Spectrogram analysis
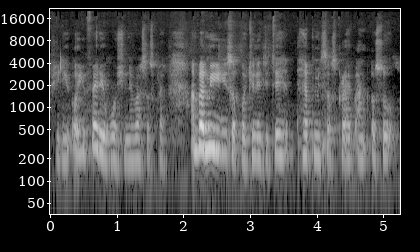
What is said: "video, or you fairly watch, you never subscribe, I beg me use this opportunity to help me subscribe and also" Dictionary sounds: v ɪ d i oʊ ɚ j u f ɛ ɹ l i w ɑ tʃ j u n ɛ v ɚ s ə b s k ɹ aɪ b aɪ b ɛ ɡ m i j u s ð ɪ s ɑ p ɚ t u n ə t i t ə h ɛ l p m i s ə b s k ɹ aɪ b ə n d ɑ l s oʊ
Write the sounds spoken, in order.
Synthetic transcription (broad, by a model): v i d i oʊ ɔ j u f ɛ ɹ i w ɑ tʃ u n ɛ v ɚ s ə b s k ɹ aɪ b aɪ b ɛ m i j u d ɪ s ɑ p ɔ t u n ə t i t ə h ɛ l p m i s ə b s k ɹ aɪ b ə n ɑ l s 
